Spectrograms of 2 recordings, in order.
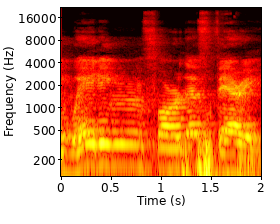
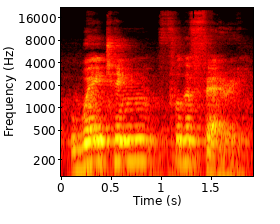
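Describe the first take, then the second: First: The R in 'for' is pronounced. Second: The R in 'for' is silent. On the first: "American English where you would actually pronounce that" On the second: "Let me fix that"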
